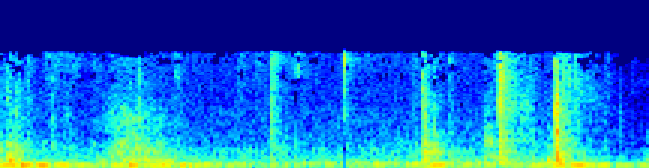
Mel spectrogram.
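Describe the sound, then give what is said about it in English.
A drawer is pulled open, followed by several short knocks and clatters as a calculator is rummaged for and lifted out of it, over a low steady hum. “you got a calculator in your drawer? Yeah, right here.”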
